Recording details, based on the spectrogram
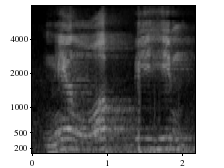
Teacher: Mir rabbihim, seakan-akan nunnya itu tidak ada. Maka kita masukkan ke huruf setelahnya, yaitu huruf ro. Mir rabbihim, dan tidak ditahan. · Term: idgham bila gunnah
